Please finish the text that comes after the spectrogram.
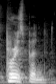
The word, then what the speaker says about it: Brisbane: Pronounce Brisbane. It's Brisbane, but that's fine.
